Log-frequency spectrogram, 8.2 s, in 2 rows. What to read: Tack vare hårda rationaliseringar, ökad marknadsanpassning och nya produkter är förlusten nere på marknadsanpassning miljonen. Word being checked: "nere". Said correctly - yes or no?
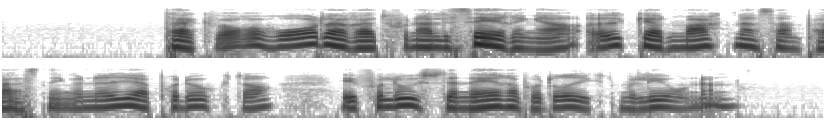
yes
